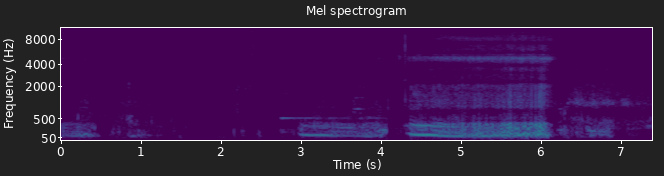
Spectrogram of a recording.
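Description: Two deep, rattling inhaled snores a few seconds apart over faint background noise; ordinary snoring.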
